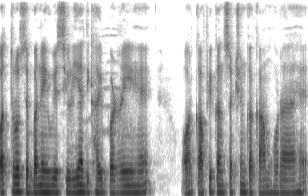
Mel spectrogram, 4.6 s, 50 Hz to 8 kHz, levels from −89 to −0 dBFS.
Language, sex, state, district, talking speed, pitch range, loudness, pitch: Hindi, male, Jharkhand, Ranchi, 220 wpm, 100-110 Hz, -22 LUFS, 105 Hz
